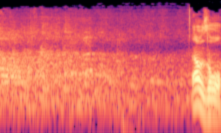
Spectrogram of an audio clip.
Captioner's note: laughter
